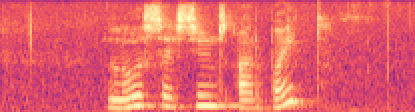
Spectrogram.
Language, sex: Afrikaans, female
